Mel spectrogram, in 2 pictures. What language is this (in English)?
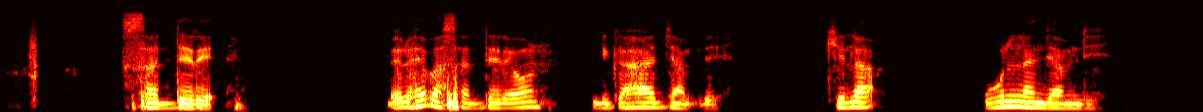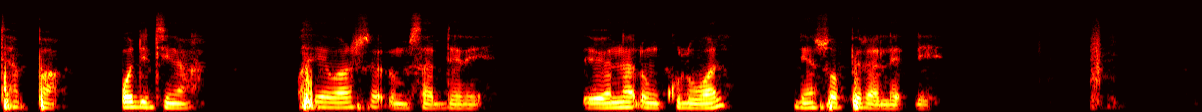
Fula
